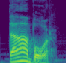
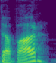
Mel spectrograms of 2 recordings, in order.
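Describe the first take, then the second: First: The last syllable has a rounded "o" vowel. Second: The last syllable has an open "a" vowel. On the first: The speaker calls it wrong. "and not dabor" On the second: The speaker calls it right. "you say dabar"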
